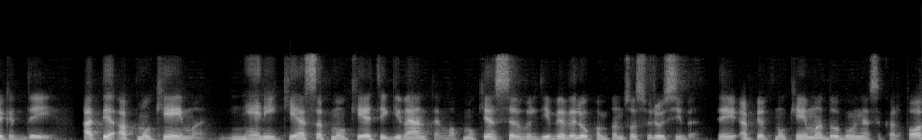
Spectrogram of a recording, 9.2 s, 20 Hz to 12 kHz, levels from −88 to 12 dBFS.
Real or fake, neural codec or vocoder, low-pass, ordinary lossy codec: fake; codec, 16 kHz, about 1 kbps, DyCAST, with the encoder's durations; 7.2 kHz; AAC, 64 kbps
